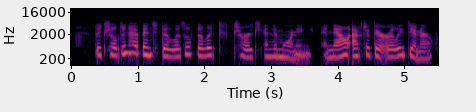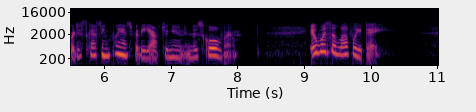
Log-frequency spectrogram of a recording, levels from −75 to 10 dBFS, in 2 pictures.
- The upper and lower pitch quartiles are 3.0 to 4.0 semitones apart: Yes, average, 3.6 semitones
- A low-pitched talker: No, very high, 270 Hz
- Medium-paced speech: Yes, average, 180 wpm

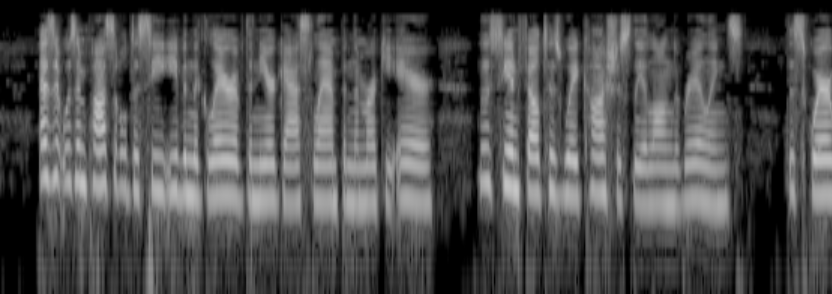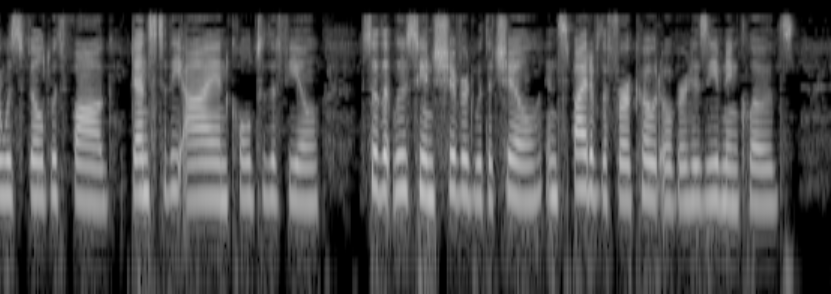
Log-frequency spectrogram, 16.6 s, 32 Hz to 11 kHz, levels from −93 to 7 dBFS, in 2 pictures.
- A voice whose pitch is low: No, high, 220 Hz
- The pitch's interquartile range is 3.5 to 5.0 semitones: No, average, 2.7 semitones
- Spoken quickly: Yes, fast, 210 wpm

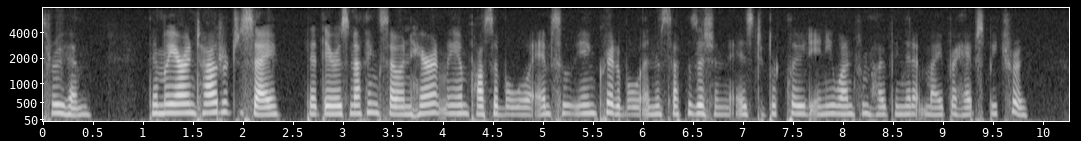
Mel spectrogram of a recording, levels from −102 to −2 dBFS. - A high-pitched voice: Yes, high, 210 Hz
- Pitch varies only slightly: Yes, narrow, 2.1 semitones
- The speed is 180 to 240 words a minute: Yes, fast, 205 wpm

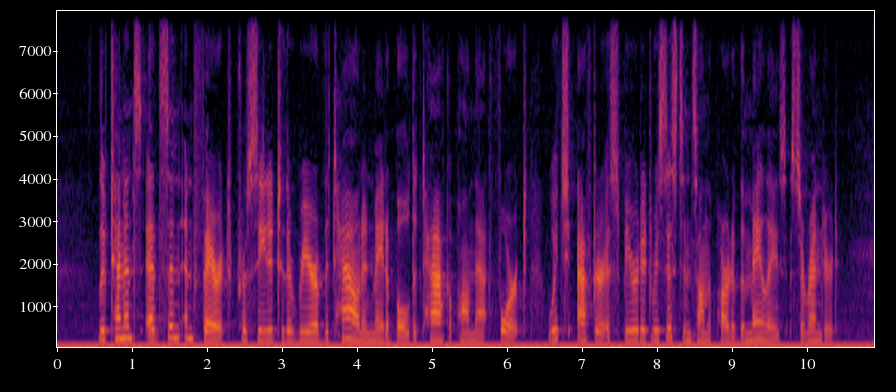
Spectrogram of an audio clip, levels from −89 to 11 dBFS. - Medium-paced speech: Yes, average, 170 wpm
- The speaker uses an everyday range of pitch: Yes, average, 3.8 semitones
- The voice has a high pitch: Yes, high, 195 Hz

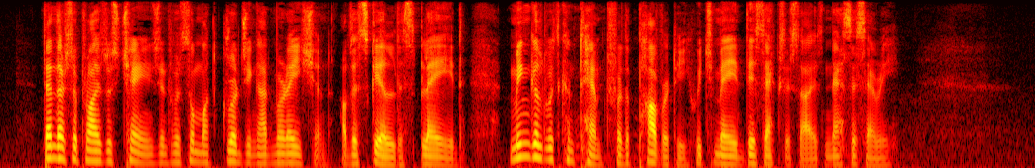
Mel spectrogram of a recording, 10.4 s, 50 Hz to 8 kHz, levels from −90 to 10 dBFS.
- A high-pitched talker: No, low, 110 Hz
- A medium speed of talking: Yes, average, 145 wpm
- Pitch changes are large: Yes, wide, 5.7 semitones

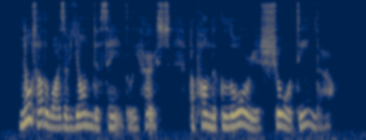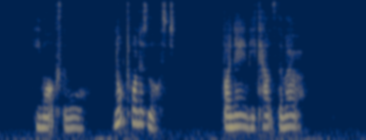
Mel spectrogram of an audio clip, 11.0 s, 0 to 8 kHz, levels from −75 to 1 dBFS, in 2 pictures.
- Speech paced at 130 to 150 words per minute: Yes, average, 140 wpm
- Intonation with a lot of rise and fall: No, average, 3.4 semitones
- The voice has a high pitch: Yes, high, 195 Hz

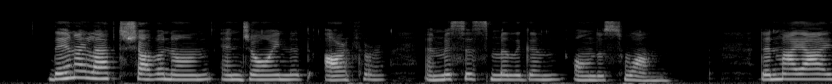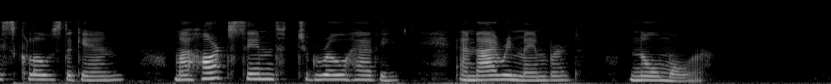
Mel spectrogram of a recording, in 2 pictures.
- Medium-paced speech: No, slow, 105 wpm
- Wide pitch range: No, narrow, 2.5 semitones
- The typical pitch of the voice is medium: No, high, 220 Hz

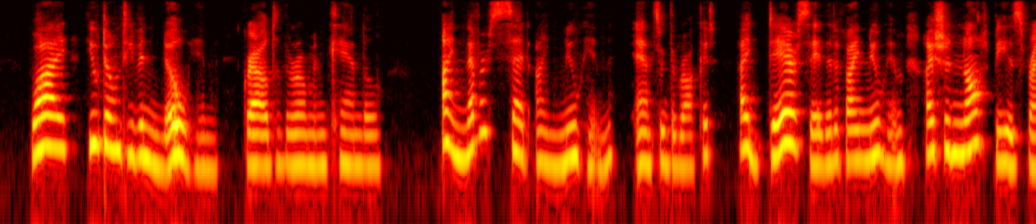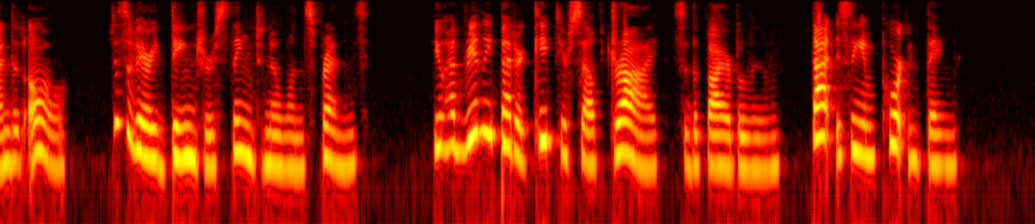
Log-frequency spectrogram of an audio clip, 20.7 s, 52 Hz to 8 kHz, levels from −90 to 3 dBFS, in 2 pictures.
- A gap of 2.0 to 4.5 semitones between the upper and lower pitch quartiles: No, average, 5.3 semitones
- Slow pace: No, average, 175 wpm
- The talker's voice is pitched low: No, high, 215 Hz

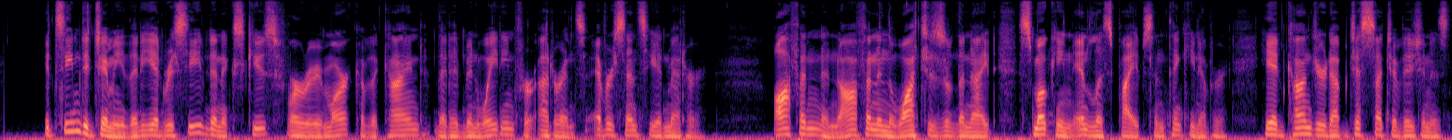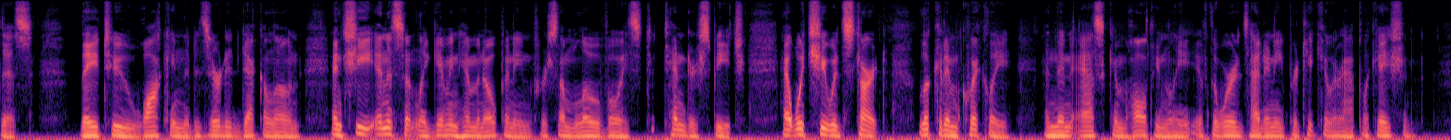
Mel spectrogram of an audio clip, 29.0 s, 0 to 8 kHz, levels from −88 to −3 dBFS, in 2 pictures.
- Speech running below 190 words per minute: No, average, 195 wpm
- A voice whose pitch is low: Yes, low, 100 Hz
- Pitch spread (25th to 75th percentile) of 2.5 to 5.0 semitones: Yes, average, 3.5 semitones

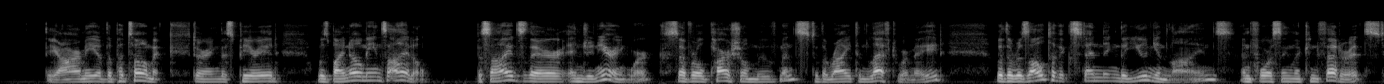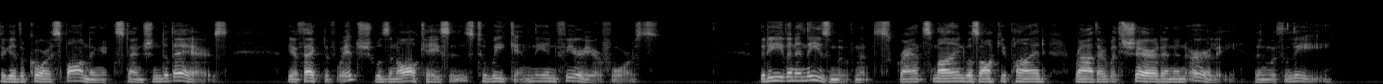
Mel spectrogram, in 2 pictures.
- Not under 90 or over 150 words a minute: No, average, 165 wpm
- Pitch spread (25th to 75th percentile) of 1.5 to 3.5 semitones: Yes, average, 2.9 semitones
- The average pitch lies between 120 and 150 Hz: Yes, low, 135 Hz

